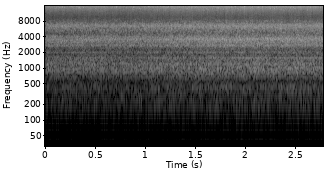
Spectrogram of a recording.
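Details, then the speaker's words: Amazon 8kW Chinese diesel heater installed in a garage: even, steady roar of burner and fan with no surging or dropouts. Normal full-output running; the unit is operating well. "So very successful unit, seems to be operating very well."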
